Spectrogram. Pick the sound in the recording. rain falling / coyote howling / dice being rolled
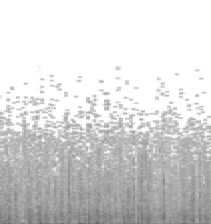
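rain falling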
